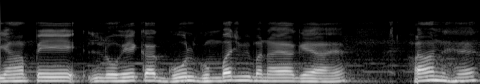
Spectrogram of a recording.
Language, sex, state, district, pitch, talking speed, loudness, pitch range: Hindi, male, Bihar, Purnia, 160 Hz, 135 wpm, -15 LUFS, 150-170 Hz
